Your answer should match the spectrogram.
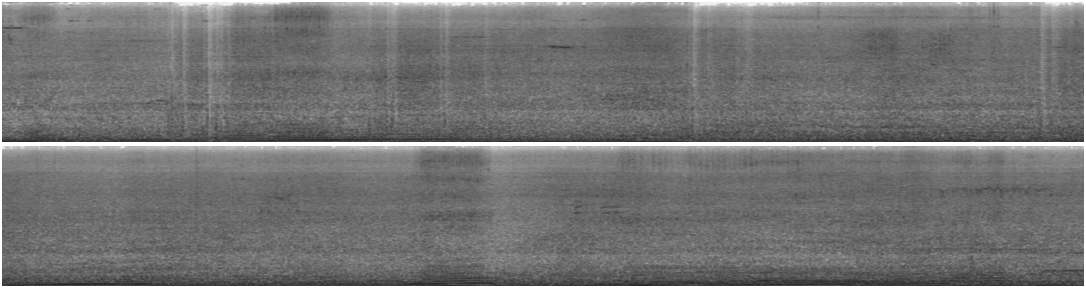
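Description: Motor scooter engine running steadily, its pitch rising and falling with the throttle in stop-and-go riding. The engines of jeepneys and other traffic around it are mixed in.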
